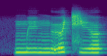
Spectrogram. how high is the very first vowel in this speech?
high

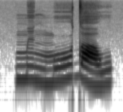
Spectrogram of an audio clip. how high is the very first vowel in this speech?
high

